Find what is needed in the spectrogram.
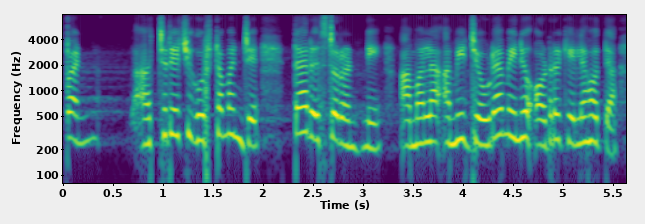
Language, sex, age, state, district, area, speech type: Marathi, female, 18-30, Maharashtra, Buldhana, urban, spontaneous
